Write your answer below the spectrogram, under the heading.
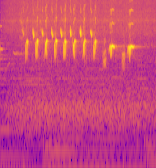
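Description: Red Crossbill giving a quick series of sharp, high chip notes, about ten in under two seconds, then a few louder, drawn-out notes; faint low hum underneath.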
